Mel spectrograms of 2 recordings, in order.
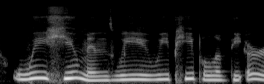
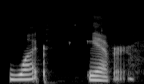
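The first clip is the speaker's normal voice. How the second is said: WHATEVER stretched out slowly, in two pieces; drawn-out whatever; much slower than usual. Pretend. Host brushing off a joke nobody liked, drawn-out mock dismissal.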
